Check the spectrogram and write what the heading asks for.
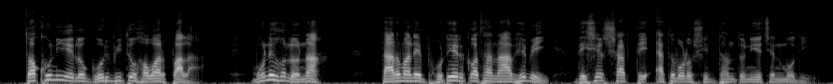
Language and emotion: Bengali, neutral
